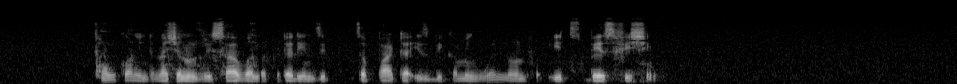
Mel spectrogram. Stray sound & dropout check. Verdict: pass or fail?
pass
